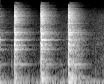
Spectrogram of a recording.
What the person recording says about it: a porcelain stool not a plastic if you listen to my ring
